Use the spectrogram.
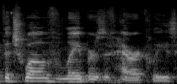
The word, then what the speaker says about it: Heracles: So rather than take the journey, right, rather than like the 12 labors of Heracles. Heracles is the Greek pronunciation, I believe. Oh no, I know that to be true.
